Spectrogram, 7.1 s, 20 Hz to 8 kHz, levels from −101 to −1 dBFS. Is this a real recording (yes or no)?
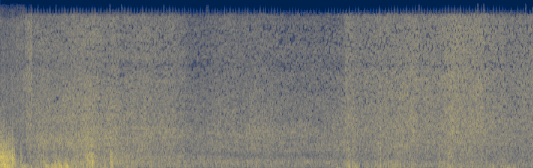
yes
